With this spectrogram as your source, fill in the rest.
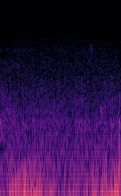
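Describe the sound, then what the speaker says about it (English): Steady wind buffets the microphone at a lake during bass fishing, a low, continuous rumble and gusting roar with no other clear sounds standing out. "This wind is really not my friend"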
